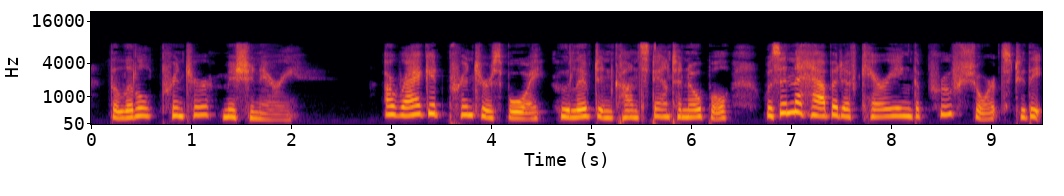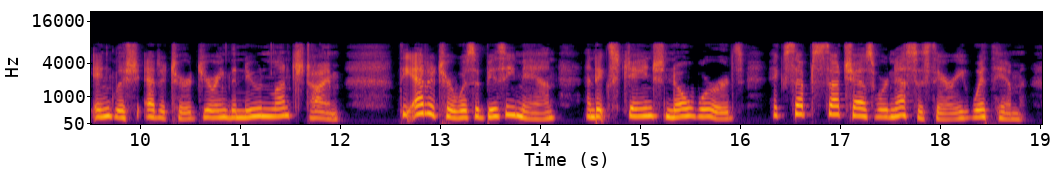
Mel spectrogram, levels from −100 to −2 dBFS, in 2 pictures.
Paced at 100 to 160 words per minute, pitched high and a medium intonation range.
Yes: average, 150 wpm; high, 225 Hz; average, 4.0 semitones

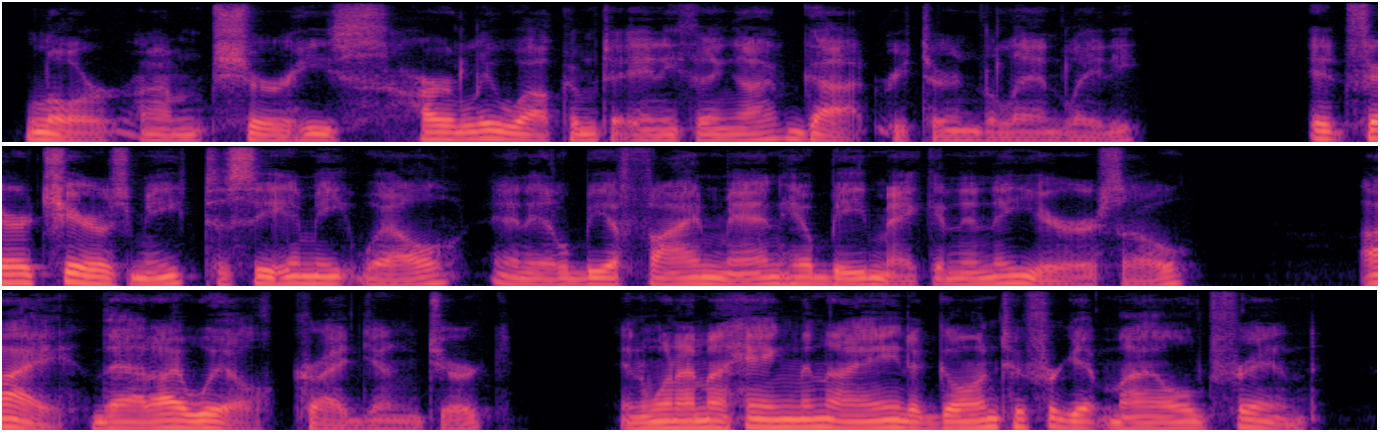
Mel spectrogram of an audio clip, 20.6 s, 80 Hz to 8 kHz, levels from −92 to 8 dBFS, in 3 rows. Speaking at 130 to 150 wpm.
No: average, 170 wpm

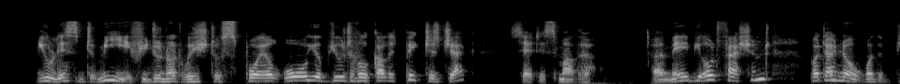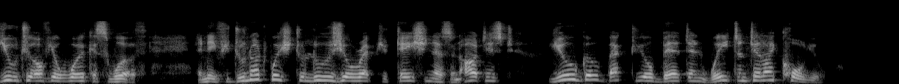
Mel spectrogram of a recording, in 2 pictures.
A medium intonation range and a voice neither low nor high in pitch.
Yes: average, 4.0 semitones; medium, 170 Hz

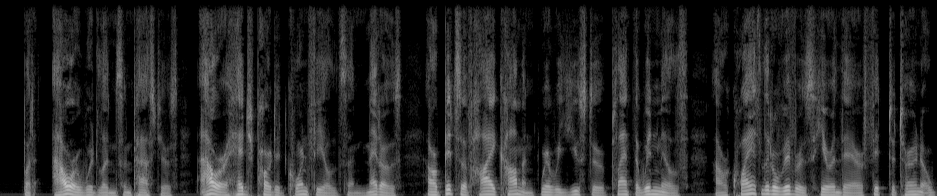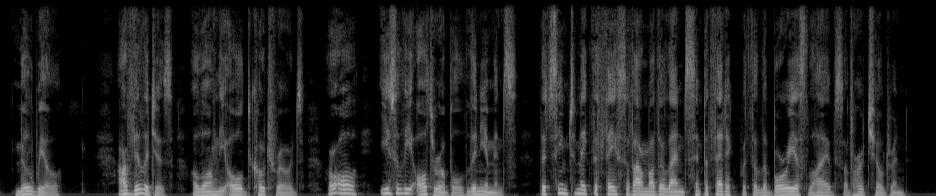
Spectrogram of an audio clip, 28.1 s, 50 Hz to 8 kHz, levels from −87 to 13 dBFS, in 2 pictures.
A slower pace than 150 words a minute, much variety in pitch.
No: average, 140 wpm; average, 4.5 semitones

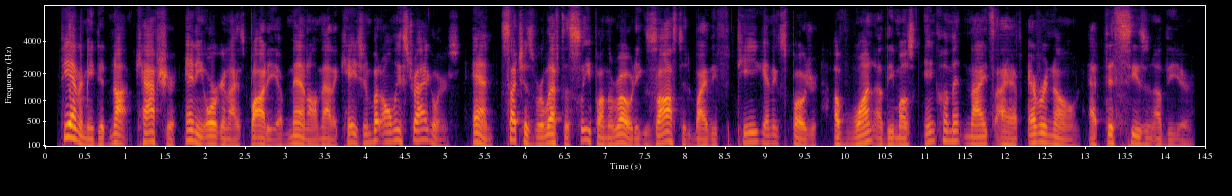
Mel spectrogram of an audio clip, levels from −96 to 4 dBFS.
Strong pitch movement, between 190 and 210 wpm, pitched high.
No: wide, 7.0 semitones; average, 200 wpm; low, 110 Hz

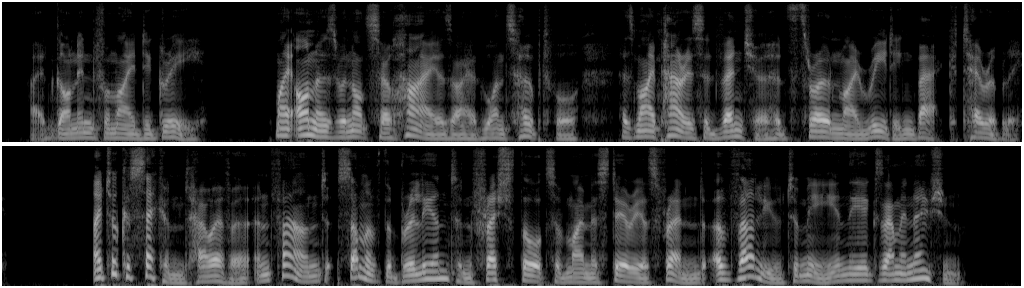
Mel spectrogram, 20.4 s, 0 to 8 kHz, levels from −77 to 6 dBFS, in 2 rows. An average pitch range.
No: wide, 7.7 semitones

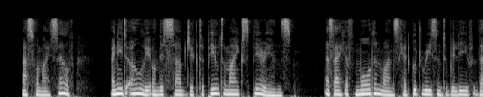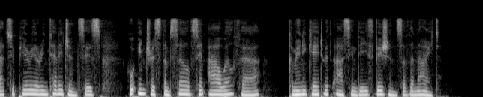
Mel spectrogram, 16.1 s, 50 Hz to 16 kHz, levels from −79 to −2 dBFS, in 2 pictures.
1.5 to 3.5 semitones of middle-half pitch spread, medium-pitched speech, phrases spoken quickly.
No: average, 2.7 semitones; medium, 150 Hz; average, 155 wpm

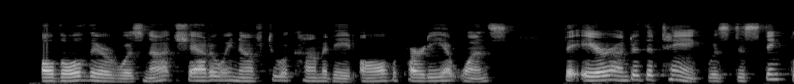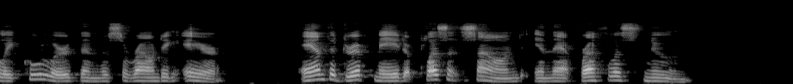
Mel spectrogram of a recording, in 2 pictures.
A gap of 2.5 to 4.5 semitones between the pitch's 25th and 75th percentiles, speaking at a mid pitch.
Yes: average, 3.6 semitones; medium, 165 Hz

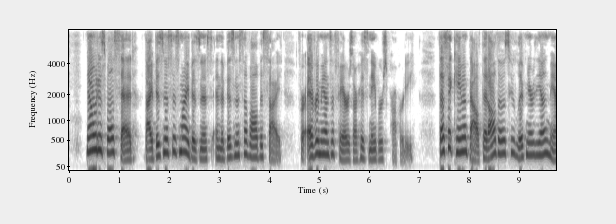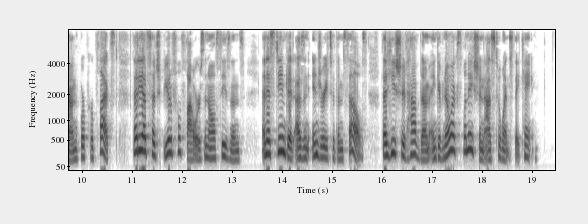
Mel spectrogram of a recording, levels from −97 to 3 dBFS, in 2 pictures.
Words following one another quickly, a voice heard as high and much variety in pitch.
Yes: fast, 215 wpm; high, 210 Hz; wide, 7.5 semitones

